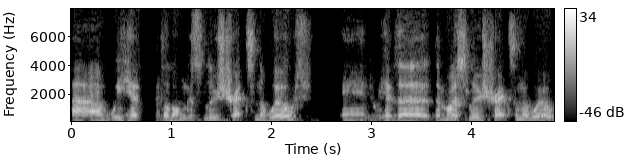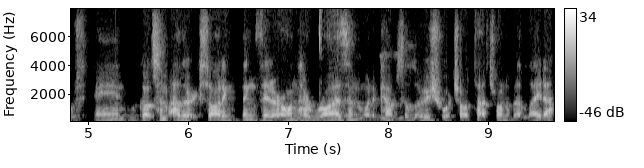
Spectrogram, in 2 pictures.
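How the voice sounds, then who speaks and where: Speaking at a very fast pace, a man talks with a New Zealand accent. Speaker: tourism attraction representative. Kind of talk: webinar presentation.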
